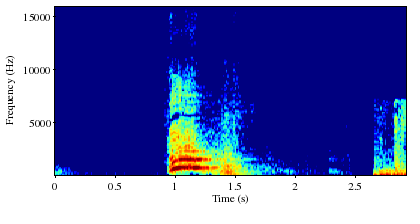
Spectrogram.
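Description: A man yells in fright.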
